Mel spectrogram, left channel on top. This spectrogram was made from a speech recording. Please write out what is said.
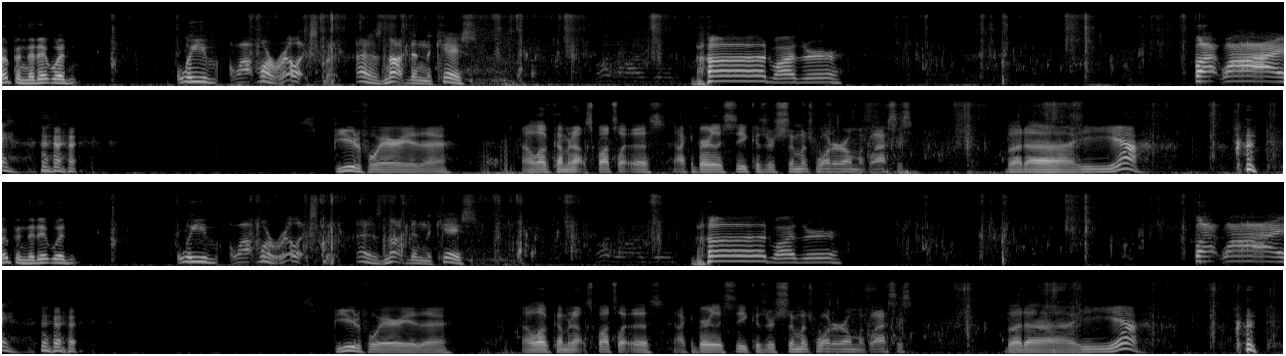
that it would leave a lot more relics, but that has not been the case. Budweiser. But why? It's a beautiful area though. I love coming out spots like this. I can barely see because there's so much water on my glasses. But yeah.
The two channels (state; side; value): quieter; right; 4.2 dB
